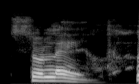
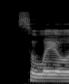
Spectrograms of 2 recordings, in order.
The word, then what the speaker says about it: Soleil: Plein Soleil. P-L-E-I-N-S-O-L-E-I-L. Plein Soleil. – Oh. – Like Soleil Moon Fry. – Sure. Right. – Is how Soleil is, I assume, spelled and pronounced.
